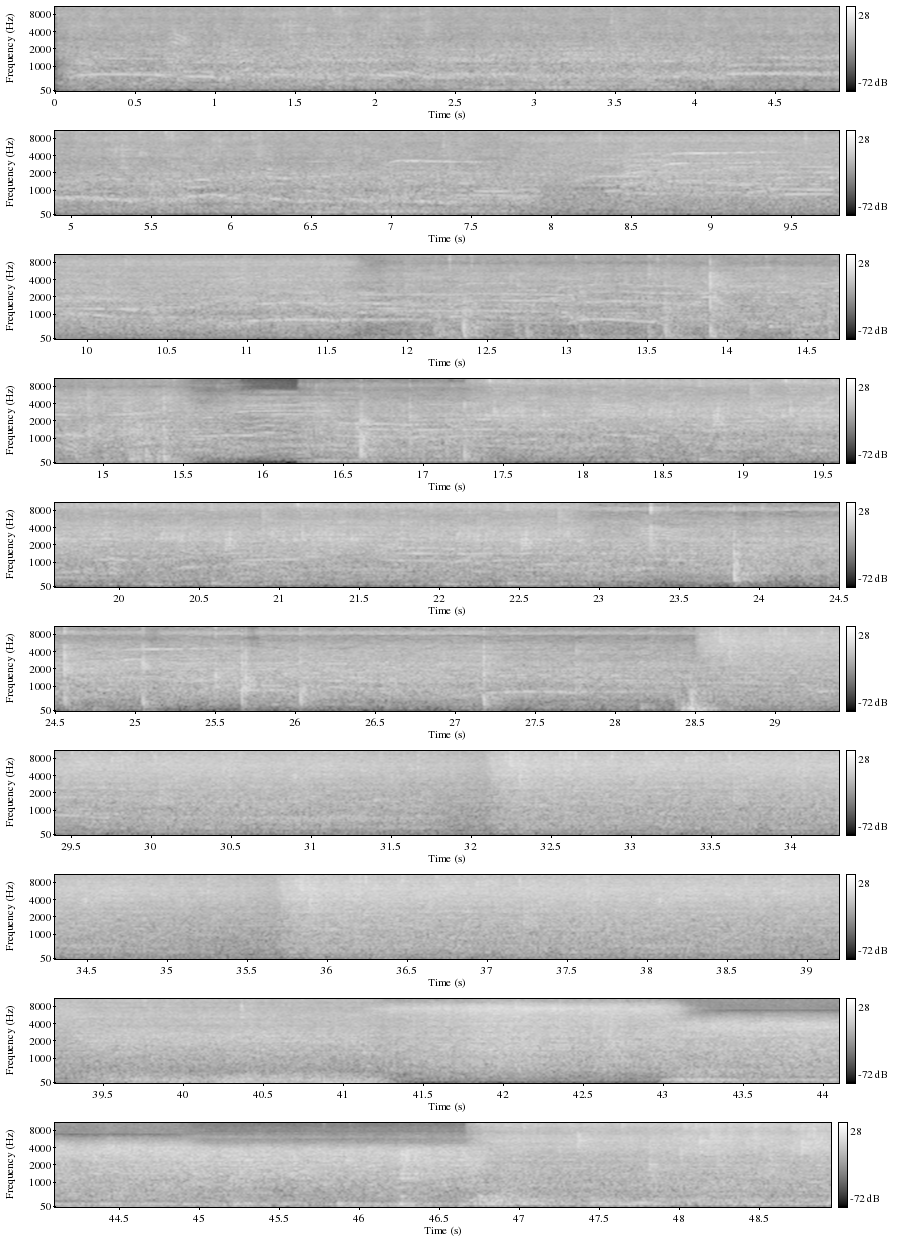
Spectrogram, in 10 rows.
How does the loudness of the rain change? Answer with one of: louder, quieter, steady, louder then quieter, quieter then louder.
louder.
